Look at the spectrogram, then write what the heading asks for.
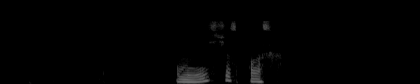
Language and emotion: Russian, neutral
